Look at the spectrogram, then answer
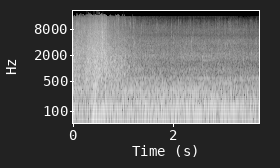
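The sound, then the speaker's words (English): A steady, loud roar of rushing water from a great waterfall pouring into a cerulean pool, with a brief surge of hiss near the start and no voices. “Nimue beckoned to him, then slipped through the wall of roaring water.”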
